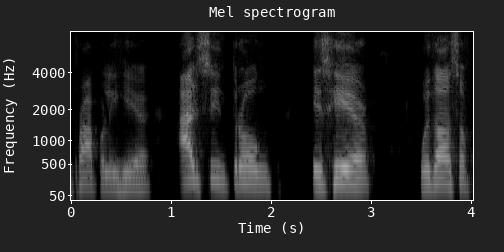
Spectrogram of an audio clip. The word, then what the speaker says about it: Cintron: I'm talking about Al Cintron, but we're going to pronounce his name properly here. Al Cintron is here with us, of course.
